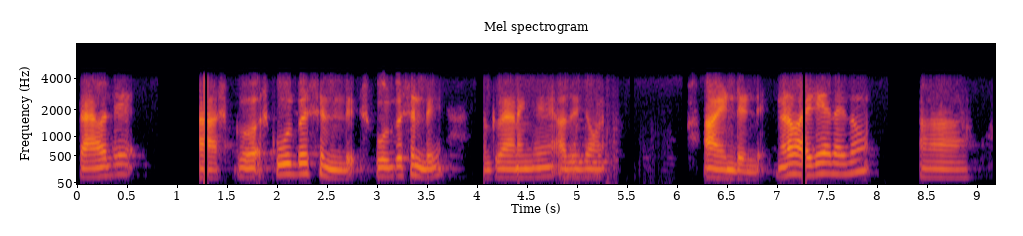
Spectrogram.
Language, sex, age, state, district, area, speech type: Malayalam, male, 18-30, Kerala, Palakkad, rural, conversation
